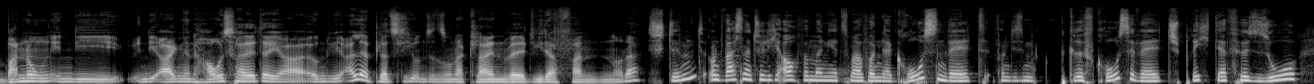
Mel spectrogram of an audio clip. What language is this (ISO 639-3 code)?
deu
